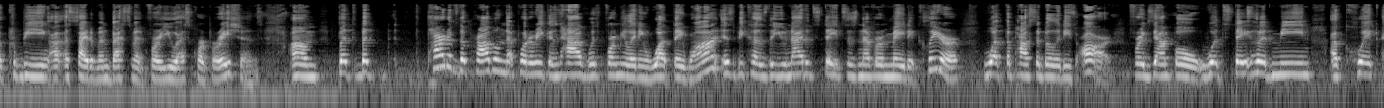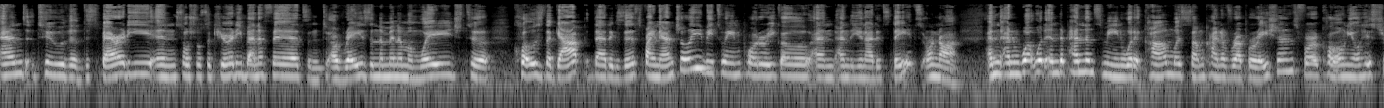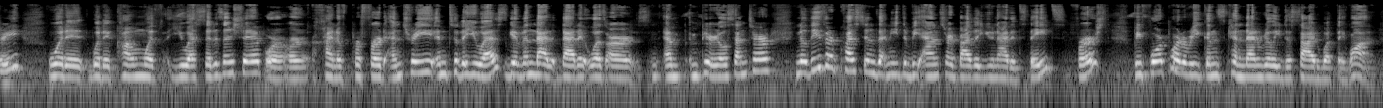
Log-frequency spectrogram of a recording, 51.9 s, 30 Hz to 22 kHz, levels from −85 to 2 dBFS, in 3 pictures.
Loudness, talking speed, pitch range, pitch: -20 LUFS, 170 wpm, 205-250 Hz, 220 Hz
